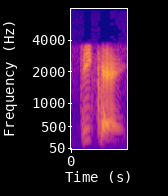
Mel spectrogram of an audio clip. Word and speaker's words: DK: This is DK.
